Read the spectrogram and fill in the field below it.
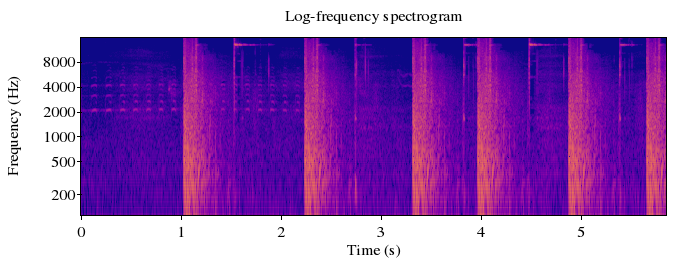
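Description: Rifle shots ring out one at a time, each followed by a rolling echo.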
